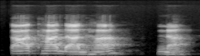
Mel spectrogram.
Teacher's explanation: ये दंत से बोले जाते हैं। इनको दंत्य वर्ण कहते हैं।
